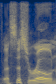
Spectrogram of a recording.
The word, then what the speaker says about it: cicerone: that's yeah that's cool and cicerone I guess it's how it's pronounced it seems it's how it's pronounced it's a beer somaler apparently so we all learned a new word today and it's not somal it's that cicerone is a beer somal is what I just gathered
